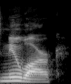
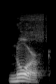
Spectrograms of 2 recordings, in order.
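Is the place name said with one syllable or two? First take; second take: two syllables; one syllable. First: The name is said with two syllables. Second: The name is said as one syllable. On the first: This is how outsiders say the name. The speaker calls it wrong. "anybody that's not from this area it says Newark" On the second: This is how locals say the name. The speaker calls it right. "It's spelled N O R K. That's basically how you pronounce it"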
